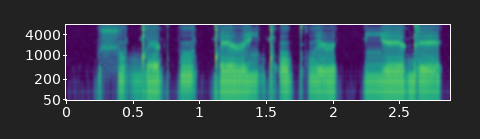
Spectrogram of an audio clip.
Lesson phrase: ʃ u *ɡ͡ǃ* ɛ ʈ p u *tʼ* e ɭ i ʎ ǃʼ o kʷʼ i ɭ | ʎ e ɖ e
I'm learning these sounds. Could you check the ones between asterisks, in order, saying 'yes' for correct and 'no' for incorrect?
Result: yes, no

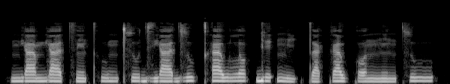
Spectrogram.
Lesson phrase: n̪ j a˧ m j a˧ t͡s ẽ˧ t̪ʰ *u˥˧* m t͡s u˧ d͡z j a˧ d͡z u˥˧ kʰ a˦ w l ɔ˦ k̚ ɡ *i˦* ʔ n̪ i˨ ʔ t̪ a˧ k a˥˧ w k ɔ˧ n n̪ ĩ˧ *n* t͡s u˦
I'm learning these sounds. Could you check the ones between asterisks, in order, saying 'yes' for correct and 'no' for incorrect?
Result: no, no, yes

